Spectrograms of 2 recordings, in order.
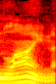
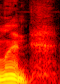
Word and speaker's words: Lyne: I learned through a friend, Dan Amrick, Adrian Lyne, not Adrian Lynn. I've been mispronouncing his name.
